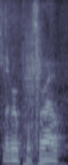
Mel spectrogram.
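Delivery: ordinary talk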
